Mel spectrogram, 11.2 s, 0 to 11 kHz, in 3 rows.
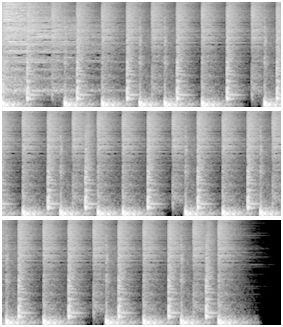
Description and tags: Real Drum Loop 2
Realistic drum stuff with some rock touch.
180, 90, bmp, drum, drums, jazz, loop, real, realistic, rock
